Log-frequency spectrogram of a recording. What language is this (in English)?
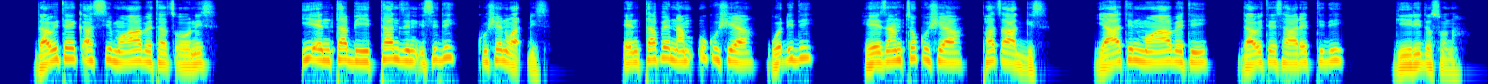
Gofa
